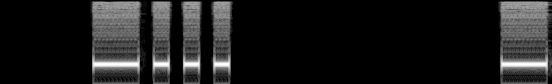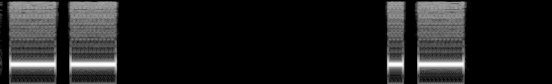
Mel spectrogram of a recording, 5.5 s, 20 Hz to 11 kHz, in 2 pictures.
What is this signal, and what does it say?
Morse code, heard as a keyed tone, about 16 wpm, 800 Hz. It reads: B O A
